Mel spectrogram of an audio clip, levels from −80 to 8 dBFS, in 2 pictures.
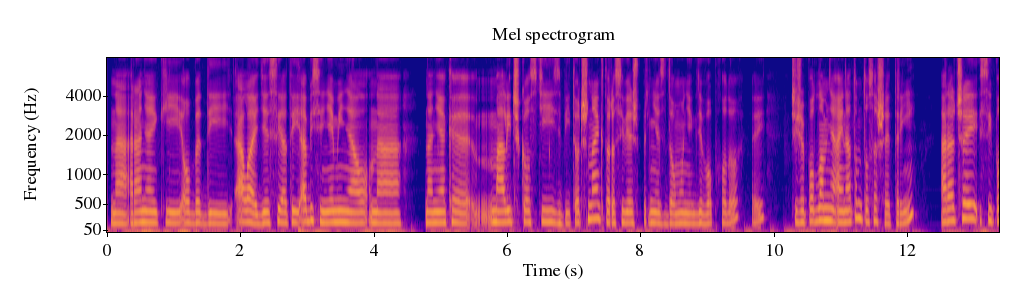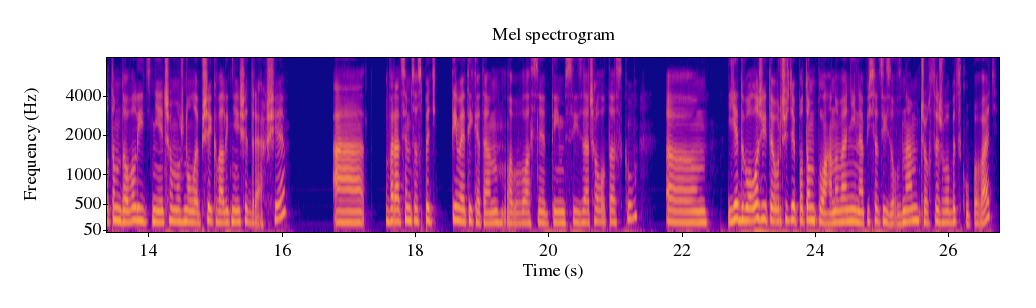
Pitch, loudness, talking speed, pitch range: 190 Hz, -18 LUFS, 150 wpm, 180-205 Hz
